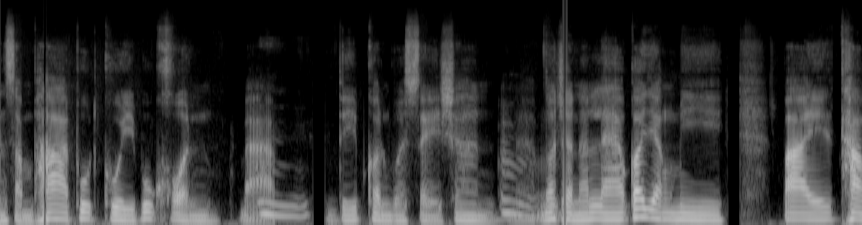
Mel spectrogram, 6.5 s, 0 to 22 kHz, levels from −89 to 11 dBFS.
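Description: Blocks of digital silence cut the speech at 0.33, 2.35, 4.23 and 5.46 s, lasting about 23 or 93 ms, which fits 1024- and 4096-sample buffers left unfilled. Each shows as a dead-flat waveform with sharp edges, a blank spectrogram column, heard as short holes.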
